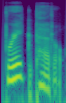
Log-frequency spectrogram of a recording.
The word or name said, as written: brake pedal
